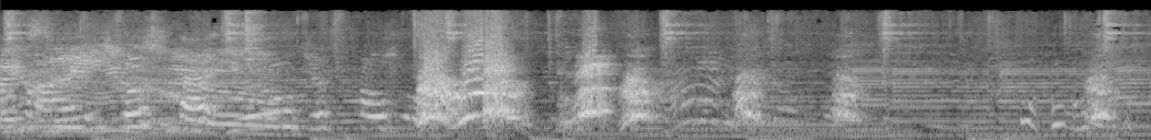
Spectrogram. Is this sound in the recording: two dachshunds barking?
yes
